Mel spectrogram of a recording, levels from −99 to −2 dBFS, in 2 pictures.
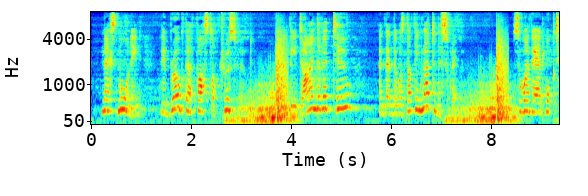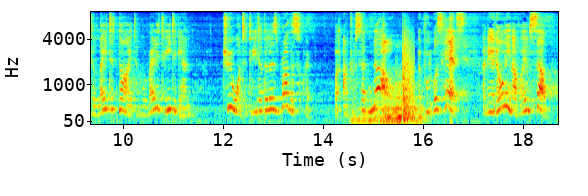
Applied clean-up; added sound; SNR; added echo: none; Sliding door; 0 dB; reverberation time 2.4 s.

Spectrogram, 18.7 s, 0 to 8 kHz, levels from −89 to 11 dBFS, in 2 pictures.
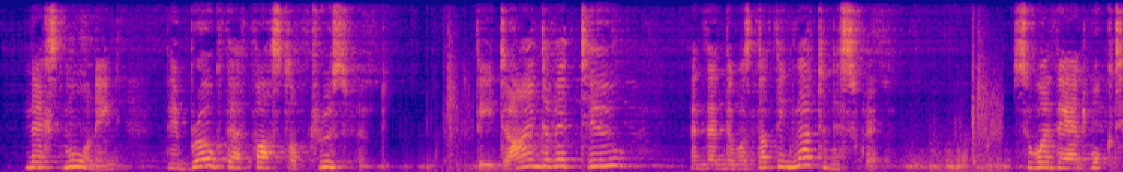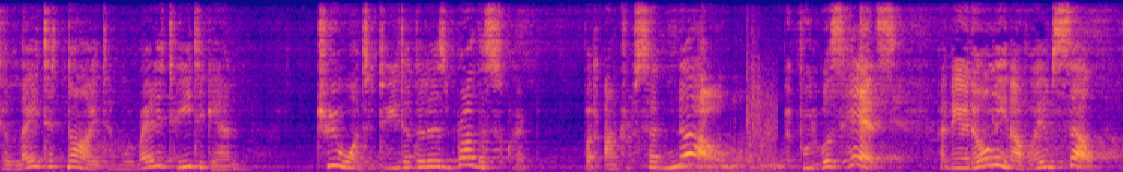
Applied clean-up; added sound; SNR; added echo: neural separator model SepFormer DNS4.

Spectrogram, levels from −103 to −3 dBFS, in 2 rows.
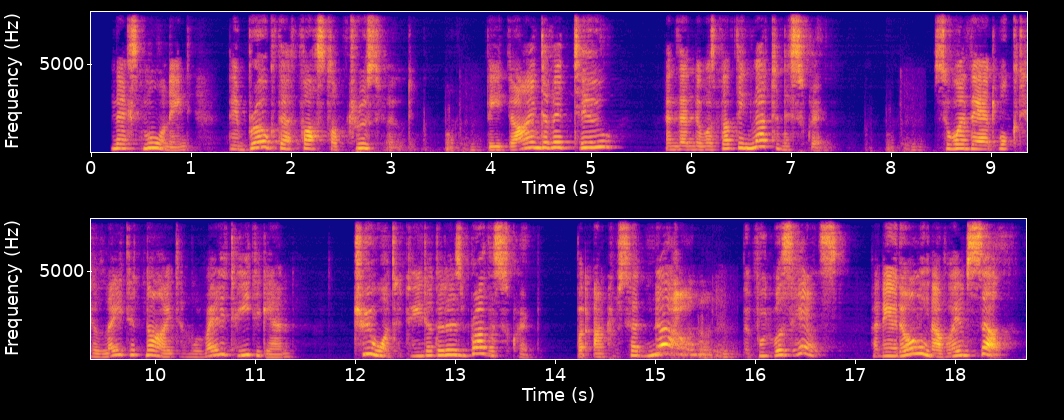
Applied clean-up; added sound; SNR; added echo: neural mask model DeepFilterNet 3.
